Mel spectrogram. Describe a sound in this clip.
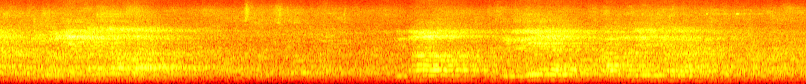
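A man calls out loudly across an echoing hall.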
